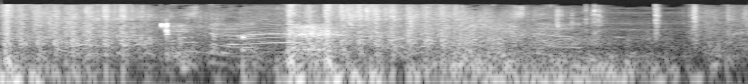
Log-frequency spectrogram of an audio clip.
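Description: Scorpion submachine gun firing in Call of Duty: Black Ops, a burst of close, loud automatic shots followed by continuing gunfire texture and game noise.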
